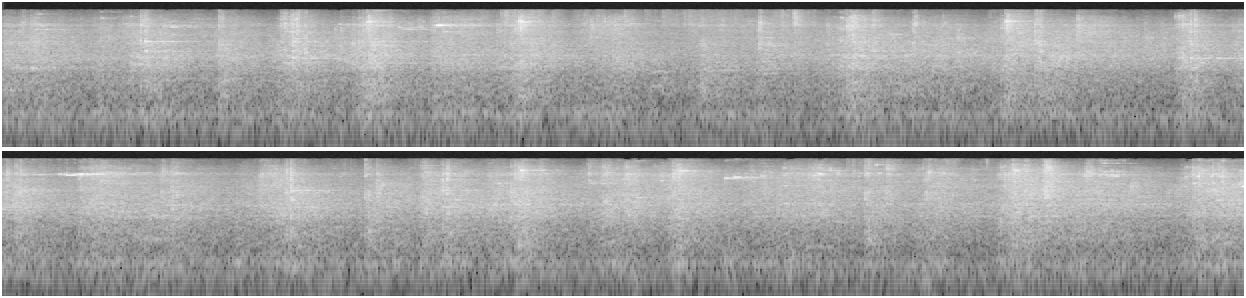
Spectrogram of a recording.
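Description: Pakistan Railways passenger coaches rolling past, their wheels clacking over the rail joints in a continuous run of irregular clicks over a steady rumble.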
